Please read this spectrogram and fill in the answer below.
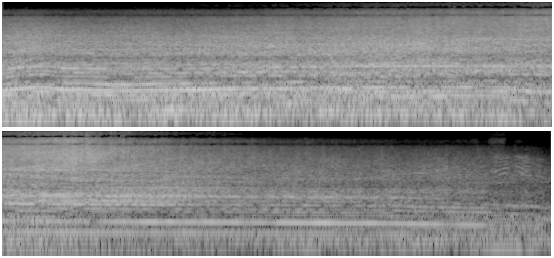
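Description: Drag cars launching off the line at full throttle: the engine note rises sharply at the start and then holds at high revs as they race down the strip. The sound is brightest as a gasser-style car passes close about six seconds in, then slowly fades as the cars run away down the track.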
